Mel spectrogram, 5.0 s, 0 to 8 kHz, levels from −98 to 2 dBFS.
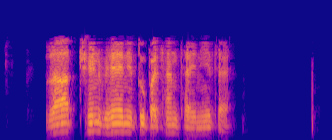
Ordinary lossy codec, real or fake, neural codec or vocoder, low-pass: AAC, 16 kbps; real; none; 7.2 kHz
